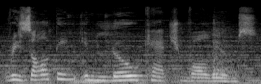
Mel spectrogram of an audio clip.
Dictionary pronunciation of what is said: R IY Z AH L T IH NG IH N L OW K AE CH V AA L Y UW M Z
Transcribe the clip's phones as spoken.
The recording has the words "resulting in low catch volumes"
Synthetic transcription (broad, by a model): R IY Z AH L T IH NG IH N L OW K AE CH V AA L Y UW M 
